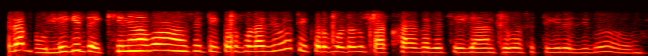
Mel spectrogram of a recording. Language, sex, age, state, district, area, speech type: Odia, female, 45-60, Odisha, Angul, rural, conversation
